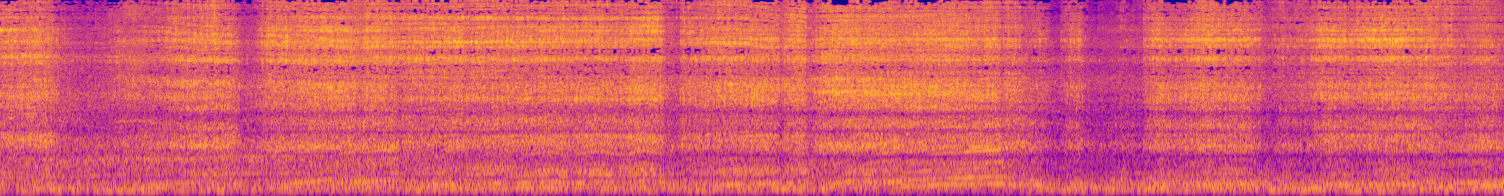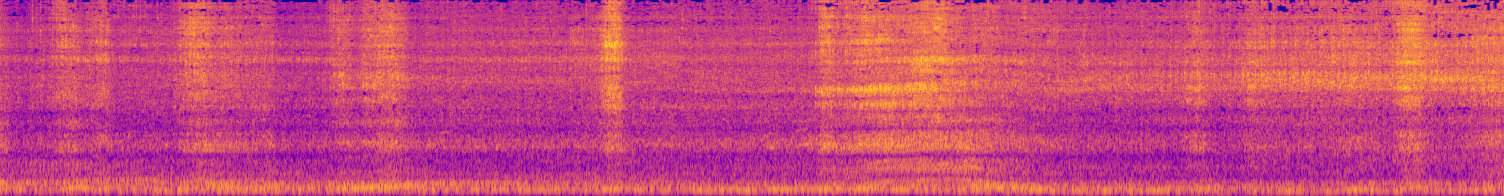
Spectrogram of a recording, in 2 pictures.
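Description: Several demolition derby cars' engines revving hard, pitch rising and falling again and again as they push and ram each other, with a few sharp bangs of metal hitting metal.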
